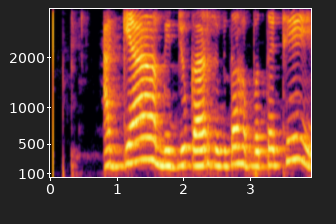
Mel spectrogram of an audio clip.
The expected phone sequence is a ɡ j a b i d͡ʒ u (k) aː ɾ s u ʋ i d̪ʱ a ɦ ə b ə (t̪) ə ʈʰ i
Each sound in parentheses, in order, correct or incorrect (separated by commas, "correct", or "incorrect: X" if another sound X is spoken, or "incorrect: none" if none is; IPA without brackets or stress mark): correct, correct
